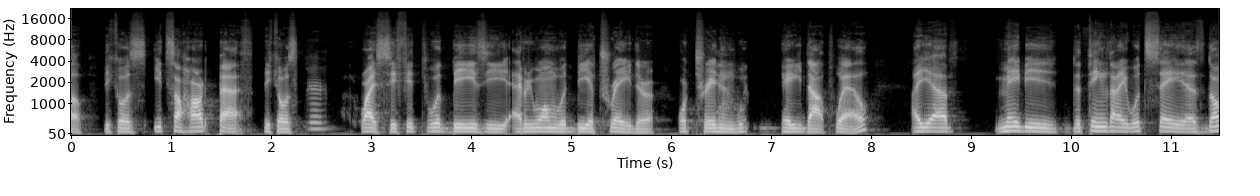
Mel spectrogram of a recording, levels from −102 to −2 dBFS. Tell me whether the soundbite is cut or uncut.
uncut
